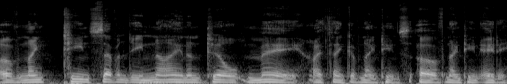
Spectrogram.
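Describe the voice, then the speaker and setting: With a dark, mellow tone, a man speaks in a northeastern Pennsylvania accent at a moderate pace with fairly even intonation. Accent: northeastern Pennsylvania American. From northeastern Pennsylvania, US. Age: 70s. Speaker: former hostage, diplomat. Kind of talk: interview.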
